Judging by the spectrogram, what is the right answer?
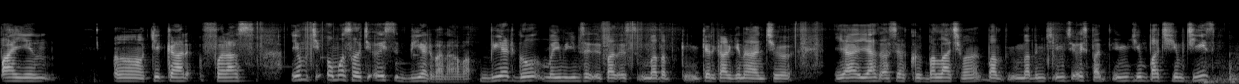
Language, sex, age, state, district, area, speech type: Kashmiri, male, 45-60, Jammu and Kashmir, Budgam, urban, spontaneous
